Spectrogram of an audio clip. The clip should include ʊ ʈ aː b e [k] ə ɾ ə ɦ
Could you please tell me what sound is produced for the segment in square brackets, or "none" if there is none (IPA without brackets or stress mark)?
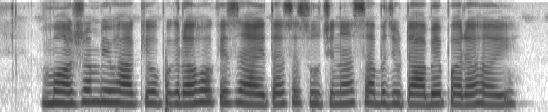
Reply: p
